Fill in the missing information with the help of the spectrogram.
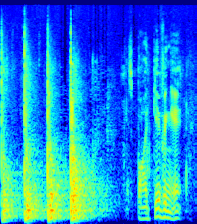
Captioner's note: fist thumps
